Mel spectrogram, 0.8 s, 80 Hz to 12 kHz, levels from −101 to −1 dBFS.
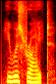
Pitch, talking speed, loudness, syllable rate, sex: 175 Hz, 230 wpm, -16 LUFS, 4.4 syllables/s, female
